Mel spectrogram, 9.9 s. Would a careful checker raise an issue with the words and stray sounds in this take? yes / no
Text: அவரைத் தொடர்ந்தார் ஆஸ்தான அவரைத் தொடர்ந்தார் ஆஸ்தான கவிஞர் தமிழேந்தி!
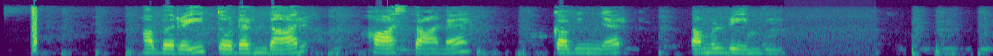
yes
